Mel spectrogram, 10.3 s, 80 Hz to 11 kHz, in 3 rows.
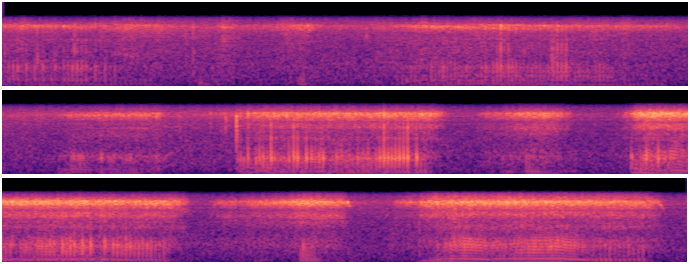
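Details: Snoring in a 9-month-old baby who fell asleep on the couch after a bottle: rough, rattling breath noises in repeated cycles, about one every two seconds, with a strained, whistly edge.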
